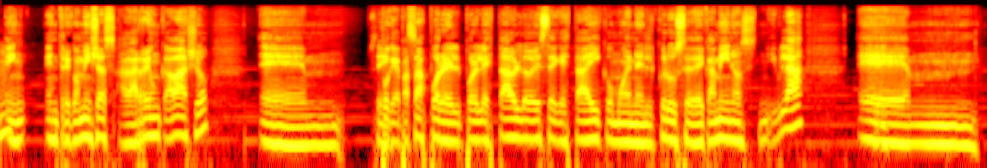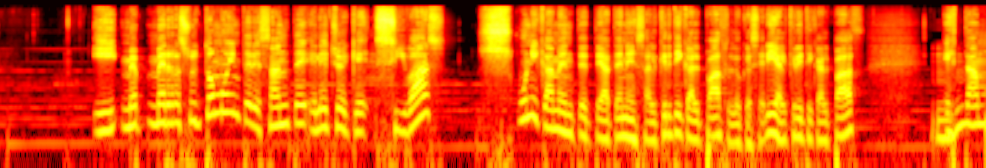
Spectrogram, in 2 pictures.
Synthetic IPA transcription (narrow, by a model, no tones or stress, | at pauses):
eŋent̪ɾe̞ko̞miʒasa̰ɣareuŋkaβaʒo̞ | em | oɾkepasaspo̞ɾelpo̞ɾe̞lest̪aβlo̞est̪ekest̪aːiko̞moene̞lkɾuse̞ðe̞kamĩno̞sḭβla | em | imemeresult̪o̞mujint̪e̞ɾesant̪e̞ʔelet͡ʃoð̞e̞ke̞siβas | unikamẽnt̪e̞t̪eat̪enesalkɾit̪̬ikalpaθlo̞ke̞se̞ɾiaelkɾit̪ikalpaθ | est̪a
